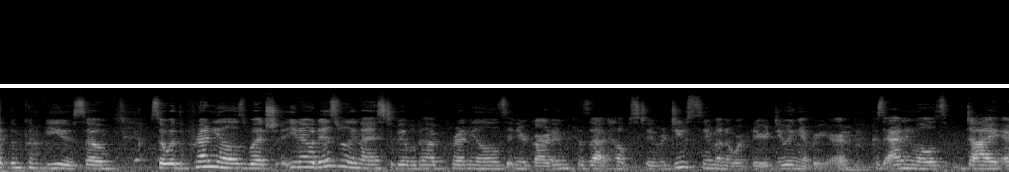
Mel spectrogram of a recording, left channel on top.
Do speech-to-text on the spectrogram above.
them confused. So with the perennials, which it is really nice to be able to have perennials in your garden because that helps to reduce the amount of work that you're doing every year. Because annuals die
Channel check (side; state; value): left; silent; digital silence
